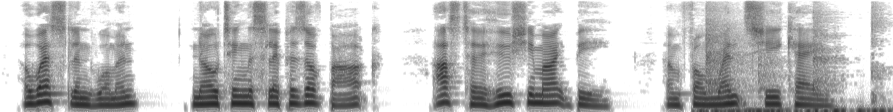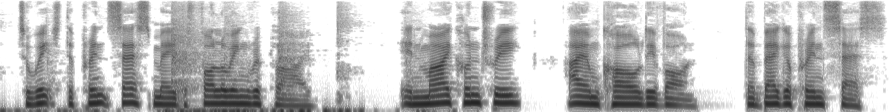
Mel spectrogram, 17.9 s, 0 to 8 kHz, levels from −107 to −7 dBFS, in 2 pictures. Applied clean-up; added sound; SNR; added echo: classical method spectral subtraction.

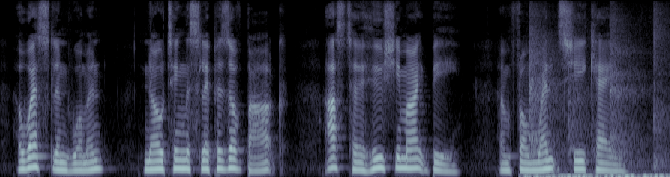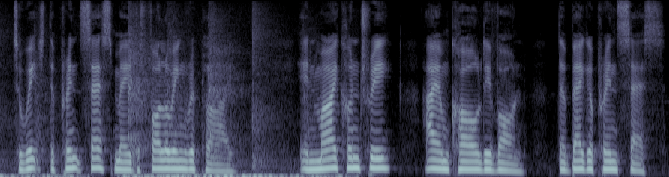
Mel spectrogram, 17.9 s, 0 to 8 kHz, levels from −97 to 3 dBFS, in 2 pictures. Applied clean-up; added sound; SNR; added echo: none; Walk, footsteps; 10 dB; none.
